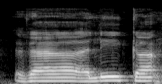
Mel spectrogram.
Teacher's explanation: ذال کڑی زبر، ذال نرم حروف میں سے ہے اور کڑی زبر بھی ہے، تو کڑی زبر کو ایک الف کے مقدار کھینچا جاتا ہے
